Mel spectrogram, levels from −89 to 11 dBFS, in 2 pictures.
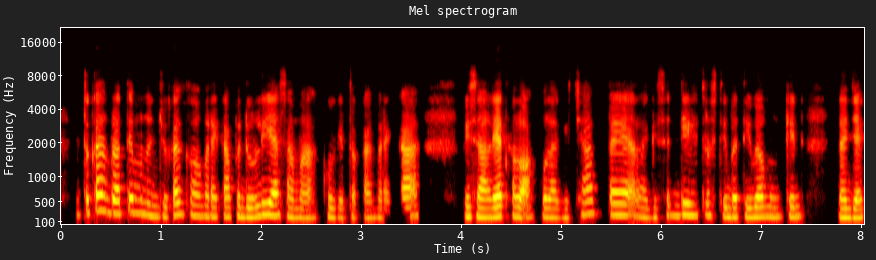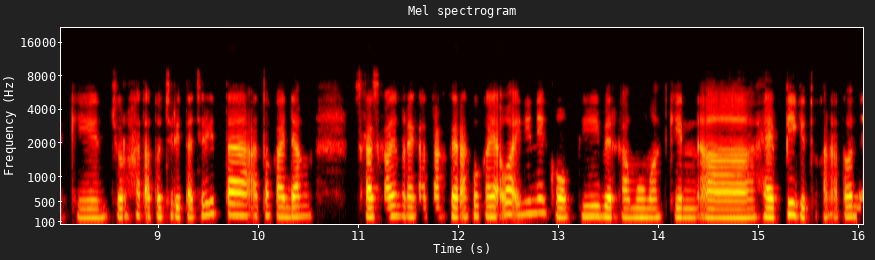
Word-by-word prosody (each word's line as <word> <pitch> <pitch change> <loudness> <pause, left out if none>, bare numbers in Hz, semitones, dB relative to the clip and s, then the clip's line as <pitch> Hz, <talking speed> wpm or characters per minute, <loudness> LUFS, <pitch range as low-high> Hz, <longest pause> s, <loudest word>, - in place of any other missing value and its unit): itu 235 - -2
kan 315 - +8
berarti 255 +1 +3
menunjukkan 220 -2 -1
kalau 220 -4 -3
mereka 195 -1 -1
peduli 195 +2 0
ya, 220 - +7
sama 180 -2 -2
aku, 175 - -19
gitu 170 - -10
kan. 165 - -3
Mereka 195 - -1 0.6
bisa 195 0 +1
lihat 200 +2 +9
kalau 190 -3 +5
aku 185 - -10
lagi 170 -1 -5
capek, 245 -2 +1
lagi 180 -1 -7
sedih, 225 +1 -1
terus 225 -1 -7
tiba-tiba 190 0 +1
mungkin 195 +1 -4 0.4
ngajakin 175 -1 -1 0.2
curhat 200 +3 -3
atau 190 0 -2
cerita-cerita, 230 +5 -2 0.2
atau 215 +1 -5
kadang 195 +1 +2 0.5
sekali-sekali 190 +1 +2
mereka 200 0 -2
traktir 195 -1 +1
aku 200 +2 -4
kayak, 200 - +4
"Wah, 245 - +4
ini 245 - -6
nih 275 - -1
kopi 190 +2 -1 0.2
biar 190 -1 +4
kamu 185 0 -2
makin, 185 0 -4 0.2
eee, 175 0 +3
happy," 190 +4 +3
gitu 185 - -17
kan - - -6
atau 200 - -1
ne - - -9
195 Hz, 180 wpm, -24 LUFS, 185-215 Hz, 0.6 s, lihat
